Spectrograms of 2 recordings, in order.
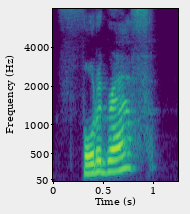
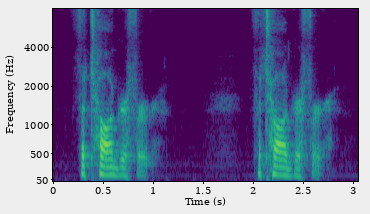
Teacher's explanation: the stress gets pulled gets shifted towards the end of the word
